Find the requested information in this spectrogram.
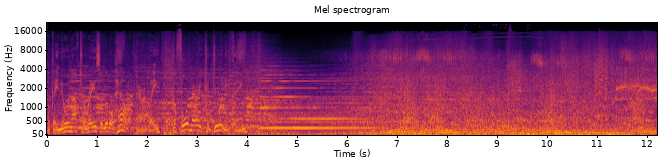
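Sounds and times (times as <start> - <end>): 
speech: 0.1 - 4.5
ringing bell-like tone: 0.2 - 7.5
fire and brimstone erupting from a cauldron with rumbling crackling roar: 6.0 - 12.1.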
